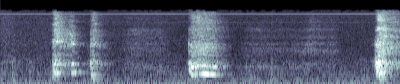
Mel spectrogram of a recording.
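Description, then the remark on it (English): A young child gives a few exaggerated, forced coughs, spaced out with short pauses, against a quiet background. “are you pretending to have a bad cough?”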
